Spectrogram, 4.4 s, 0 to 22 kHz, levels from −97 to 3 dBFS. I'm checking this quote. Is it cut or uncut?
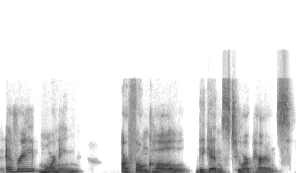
cut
